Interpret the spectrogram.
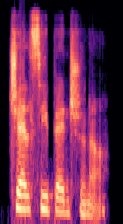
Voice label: "Chelsea pensioner", Indian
